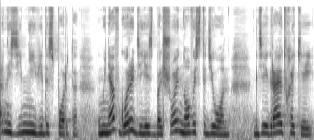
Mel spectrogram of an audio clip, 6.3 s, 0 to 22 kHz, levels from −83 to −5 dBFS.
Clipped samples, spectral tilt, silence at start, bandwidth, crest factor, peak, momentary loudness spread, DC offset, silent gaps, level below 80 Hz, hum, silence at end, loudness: under 0.1%; -5 dB/octave; 0 s; 17.5 kHz; 14 dB; -8 dBFS; 11 LU; under 0.1%; none; -54 dBFS; none; 0.05 s; -23 LUFS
